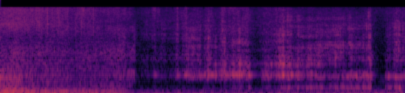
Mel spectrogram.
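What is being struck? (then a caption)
Small carved wooden box. Fingernails scratch over the carved surface of a small, rectangular, gold-painted hollow wooden box held in the hand. A dense, low-heavy scraping rumble opens the clip, then drops to a quieter, steady scratching with a faint mid-range tonal edge for the rest.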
